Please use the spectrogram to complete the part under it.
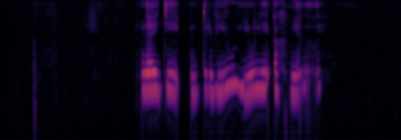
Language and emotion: Russian, neutral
